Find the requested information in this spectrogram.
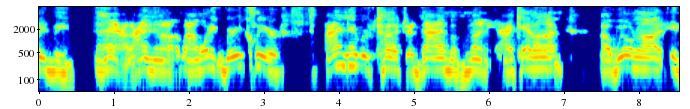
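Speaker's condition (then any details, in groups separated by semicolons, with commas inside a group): Cerebral palsy, severe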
